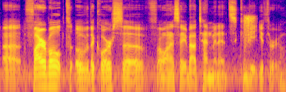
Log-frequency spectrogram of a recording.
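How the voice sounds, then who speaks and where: A man running a tabletop game as game master, narrating casually in halting phrases. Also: mid-range voice, pushed and bright, a little hiss or hum.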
